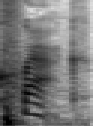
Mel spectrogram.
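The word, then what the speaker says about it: craic: thing i've learned is the word crack in ireland is spelled c-r-a-i-c and it basically means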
